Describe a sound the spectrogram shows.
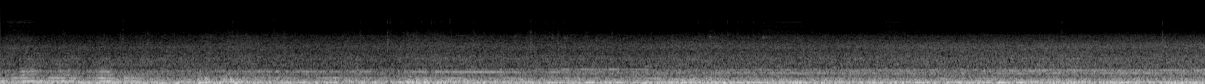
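Tyres hum on the road, echoing inside a tunnel.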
